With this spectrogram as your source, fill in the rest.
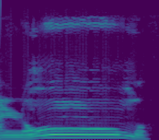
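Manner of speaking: LONG held on one stretched vowel before MOT; drawn-out word. Shown as a demonstration. Teacher announcing a long word, LONG playfully drawn out.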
